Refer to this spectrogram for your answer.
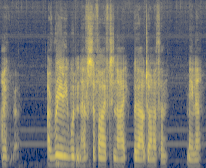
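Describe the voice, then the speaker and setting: A worn-out young woman in a found-footage horror drama. Her voice is bright and very dry, with halting, stammered phrasing. She is shaken but stubborn and bitter underneath. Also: sits low, fairly even intonation, no room sound. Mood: weary, shaken. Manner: hesitant, stammering, sighing.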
